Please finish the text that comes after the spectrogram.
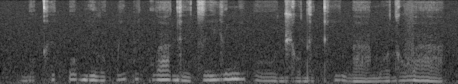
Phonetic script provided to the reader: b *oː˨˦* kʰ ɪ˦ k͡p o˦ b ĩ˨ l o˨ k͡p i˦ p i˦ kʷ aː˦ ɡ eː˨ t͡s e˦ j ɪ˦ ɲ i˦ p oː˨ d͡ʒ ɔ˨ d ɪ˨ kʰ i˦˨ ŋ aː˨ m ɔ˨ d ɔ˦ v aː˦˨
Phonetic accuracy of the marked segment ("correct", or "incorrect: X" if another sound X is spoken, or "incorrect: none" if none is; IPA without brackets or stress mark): incorrect: o˨˦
